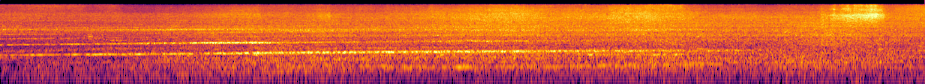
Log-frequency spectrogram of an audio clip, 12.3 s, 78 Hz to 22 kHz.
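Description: Kintetsu 23000 series Ise-Shima Liner electric express pulling away and accelerating: the traction motors' whine rises steadily in pitch over the running noise of the wheels, loudest a few seconds in, then easing as the train moves off. A brief hiss comes near the end.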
